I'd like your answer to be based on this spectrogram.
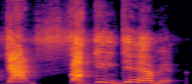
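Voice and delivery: high, loud, drawn-out comic outrage; exasperated shout. Pretend. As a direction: curse the heavens at full volume.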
